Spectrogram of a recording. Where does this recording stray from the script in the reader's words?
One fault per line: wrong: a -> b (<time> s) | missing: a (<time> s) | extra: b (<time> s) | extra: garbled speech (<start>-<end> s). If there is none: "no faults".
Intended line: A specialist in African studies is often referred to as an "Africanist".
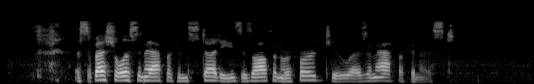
no faults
